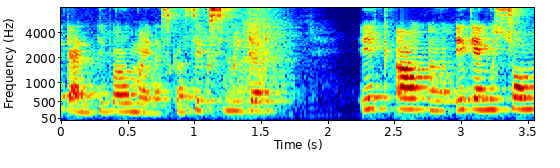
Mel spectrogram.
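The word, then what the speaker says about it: ångström: आर जो है वो साइलेंट रहता है यहाँ पे, तो हम उसको बोलते हैं एंगस्ट्रॉम।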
